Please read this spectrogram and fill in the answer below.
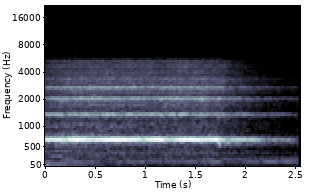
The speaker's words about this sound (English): When the Requiem ends in the multimedia concert Murray Sidlin created to commemorate Terezin, the mournful wail of a train whistle sounds.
